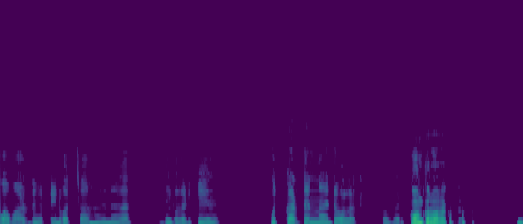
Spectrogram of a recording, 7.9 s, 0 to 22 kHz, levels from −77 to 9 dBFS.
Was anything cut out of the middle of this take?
yes; 1 cut; at 6.1 s

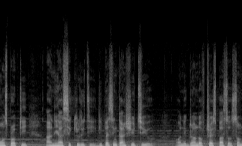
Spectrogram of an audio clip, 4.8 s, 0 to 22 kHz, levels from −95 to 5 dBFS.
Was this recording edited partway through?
no; 0 cuts

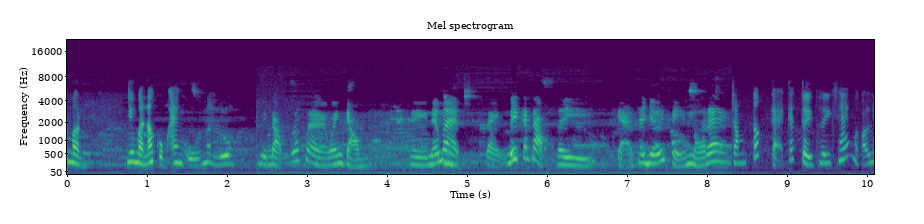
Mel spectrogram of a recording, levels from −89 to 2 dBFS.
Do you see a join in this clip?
yes; 2 cuts; at 2.3 s, 8.3 s

